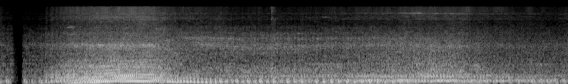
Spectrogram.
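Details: Honda Beat scooter after replacing CVT rollers and slider pieces (worn roller housing): revs up smoothly and settles, drive pulls evenly with no belt squeal or roller clatter; normal CVT operation after repair.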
